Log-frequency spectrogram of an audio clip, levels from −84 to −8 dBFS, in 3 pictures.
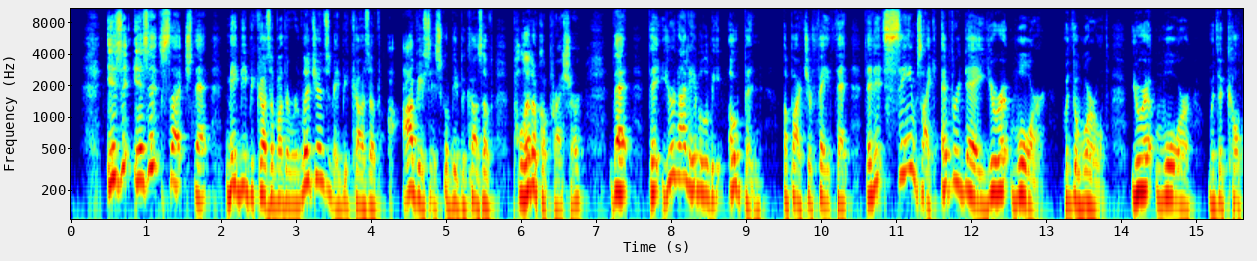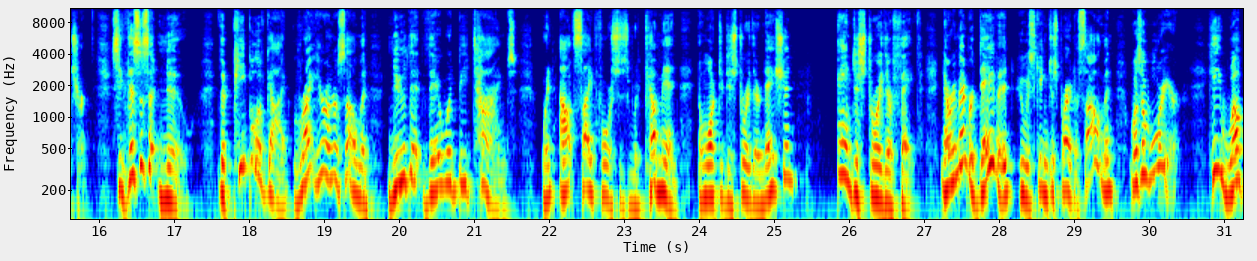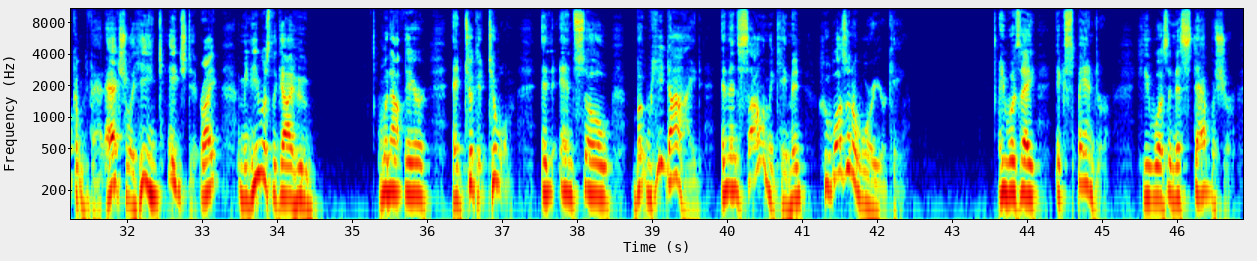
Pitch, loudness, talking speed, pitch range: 180 Hz, -24 LUFS, 190 wpm, 155-205 Hz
